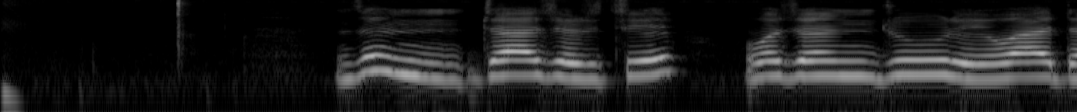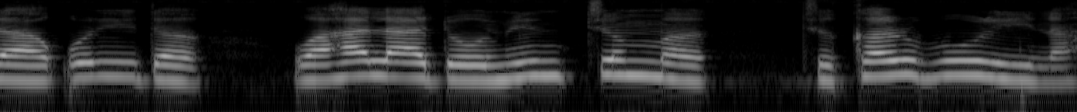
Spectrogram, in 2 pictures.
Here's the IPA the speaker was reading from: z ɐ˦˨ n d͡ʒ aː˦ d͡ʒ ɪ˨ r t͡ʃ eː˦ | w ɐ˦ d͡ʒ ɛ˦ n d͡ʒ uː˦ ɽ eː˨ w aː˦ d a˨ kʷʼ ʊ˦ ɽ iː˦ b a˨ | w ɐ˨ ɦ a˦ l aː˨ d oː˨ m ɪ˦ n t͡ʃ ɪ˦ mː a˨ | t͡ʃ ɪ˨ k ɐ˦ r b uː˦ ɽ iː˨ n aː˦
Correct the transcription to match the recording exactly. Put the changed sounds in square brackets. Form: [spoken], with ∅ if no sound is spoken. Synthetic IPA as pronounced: z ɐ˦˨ n d͡ʒ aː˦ d͡ʒ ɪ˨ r t͡ʃ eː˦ | w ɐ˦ d͡ʒ ɛ˦ n d͡ʒ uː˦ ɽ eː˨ w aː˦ d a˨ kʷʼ ʊ˦ ɽ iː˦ [d] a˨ | w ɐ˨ ɦ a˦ l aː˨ d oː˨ m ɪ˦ n t͡ʃ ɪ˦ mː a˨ | t͡ʃ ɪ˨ k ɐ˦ r b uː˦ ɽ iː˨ n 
